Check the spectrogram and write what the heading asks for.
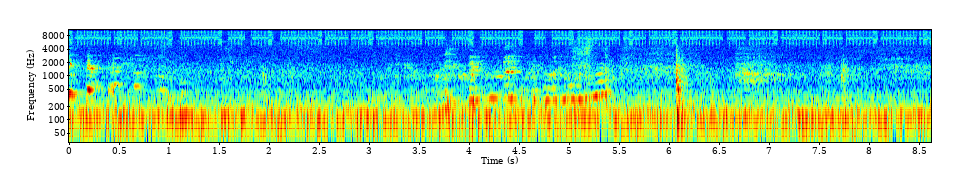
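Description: Quiet stage room tone with a steady low hum, faint wavering vocal sounds around the middle, and a single sharp knock about six seconds in.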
